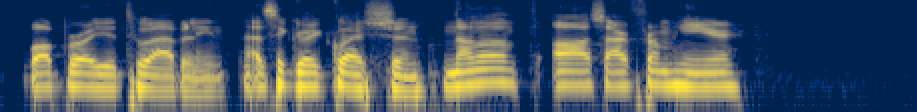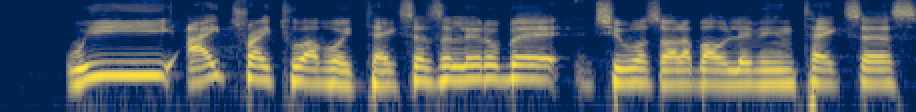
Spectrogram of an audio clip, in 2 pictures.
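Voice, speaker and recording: With a strong Puerto Rican accent, a man speaks with lively intonation and very even loudness on a very clean recording with a silent background. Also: fairly high pitch for a man, moderate pace, dry, close sound with no echo. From Puerto Rico (San Juan). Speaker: chiropractor. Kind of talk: talk at a luncheon.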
